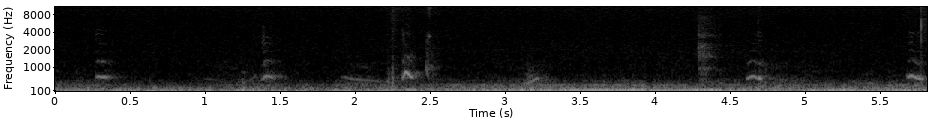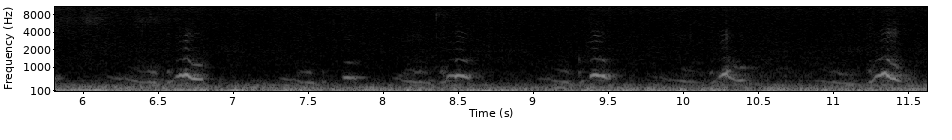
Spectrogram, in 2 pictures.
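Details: A female Bourke's parakeet, sick since early 2022 and boarded at a vet in August 2022, makes wheezing, audible breathing of unknown cause: short, squeaky clicks about once a second over a low indoor hum.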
